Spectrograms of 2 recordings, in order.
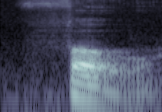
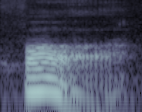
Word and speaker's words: Phở: it looks the way it's spelled it everybody pronounces it foe right and so but that's what we're going to make today is uh faw and my first experience with faw was when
